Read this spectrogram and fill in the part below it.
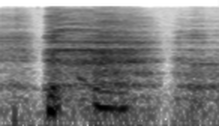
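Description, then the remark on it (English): Heavy, ragged breathing: long noisy inhales and exhales broken by brief pauses, with no words spoken. “And he says one last thing as he's breathing heavily.”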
